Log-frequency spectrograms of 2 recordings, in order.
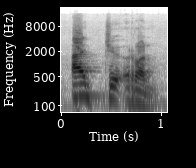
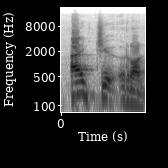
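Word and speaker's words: أجر: huruf Qalqalah Hai maka cara membacanya ajrun tidak boleh AD Hai karena kalau add-on ini qalqalahnya tidak tampak ini salah harus ditambahkan qalqalahnya ajron Hai ceknya ditampakkan kemudian contoh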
